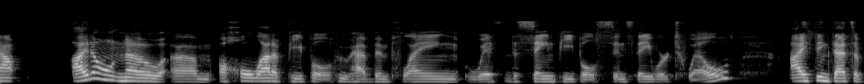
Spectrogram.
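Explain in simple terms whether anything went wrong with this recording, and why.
Nothing went wrong with this audio, because no fault can be heard anywhere in it.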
